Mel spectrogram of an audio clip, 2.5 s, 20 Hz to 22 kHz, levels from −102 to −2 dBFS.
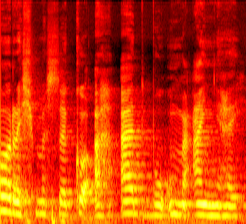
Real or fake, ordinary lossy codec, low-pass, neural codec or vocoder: real; none; none; none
